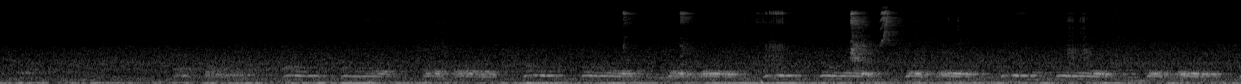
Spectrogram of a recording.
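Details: Oriental turtle dove singing outside the window. Muffled background hum at first, then from about two seconds a series of deep, gentle coo phrases repeated at a regular pace to the end, with faint clicks.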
